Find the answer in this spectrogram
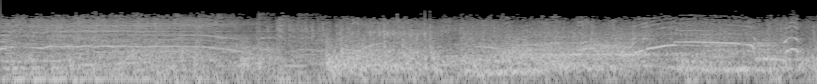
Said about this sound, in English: There is a giant rat in here, though. He's coming up, I think. Like a huge rat. He crashes through a wall.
